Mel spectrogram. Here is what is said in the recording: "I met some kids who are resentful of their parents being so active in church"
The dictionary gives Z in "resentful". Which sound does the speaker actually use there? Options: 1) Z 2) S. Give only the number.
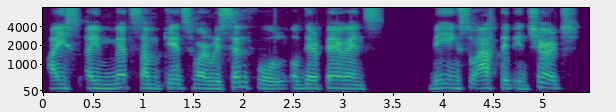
2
